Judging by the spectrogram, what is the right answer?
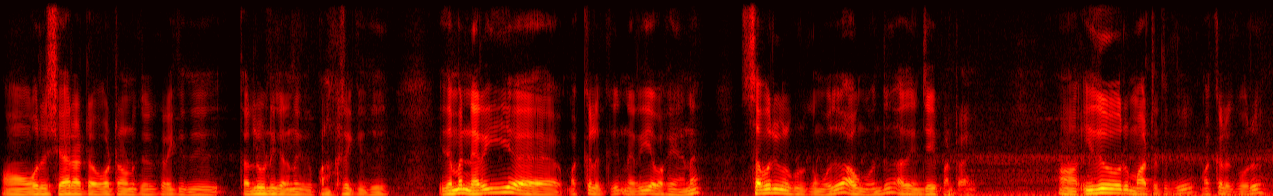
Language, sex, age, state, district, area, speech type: Tamil, male, 45-60, Tamil Nadu, Perambalur, rural, spontaneous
